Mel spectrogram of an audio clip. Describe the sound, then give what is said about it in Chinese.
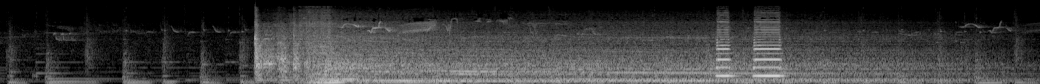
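A delivery truck drives along, its engine rising into a loud, steady rumble, then its horn gives two short honks near the end. “My daddy is a truck driver 我的爸爸是一位货车司机 He drives around delivering goods.”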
